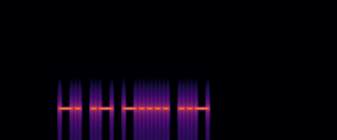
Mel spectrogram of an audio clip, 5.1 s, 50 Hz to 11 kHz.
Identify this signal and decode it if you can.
Morse code, heard as a keyed tone, about 20 wpm, 700 Hz. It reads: NA6U
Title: All Cut Numbers - 4-Digit 20wpm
